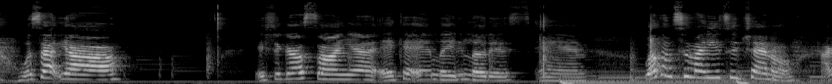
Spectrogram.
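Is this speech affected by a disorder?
No.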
